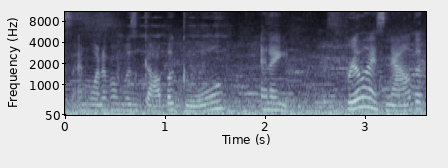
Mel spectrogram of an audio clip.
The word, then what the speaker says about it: gabagool: one of them was Gabagool. And I realize now that that is a Sopranos reference, or like it's from the Sopranos. It's the way that you pronounced capicola.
